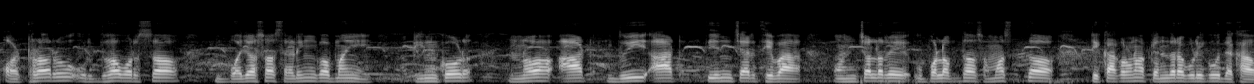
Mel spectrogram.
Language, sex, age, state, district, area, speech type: Odia, male, 18-30, Odisha, Balangir, urban, read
